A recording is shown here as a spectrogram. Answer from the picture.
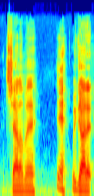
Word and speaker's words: Chalamet: It has Joel Egerton, Robert Pattinson, Timothy Chalamet. Did I say his name right? Chalamet. Chalamet.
